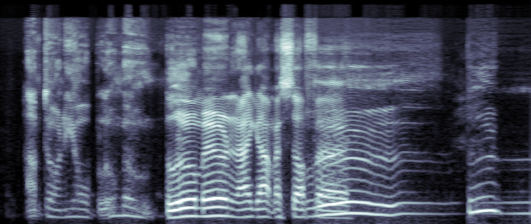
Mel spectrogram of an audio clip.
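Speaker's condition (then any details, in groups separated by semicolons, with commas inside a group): No condition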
